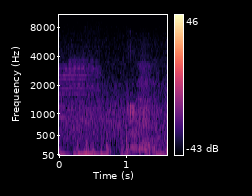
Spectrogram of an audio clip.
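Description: A sheep bleats in the video game Minecraft, a short wavering call heard once over a steady low background.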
